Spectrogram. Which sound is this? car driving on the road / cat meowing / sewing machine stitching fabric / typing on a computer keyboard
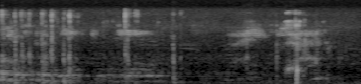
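typing on a computer keyboard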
